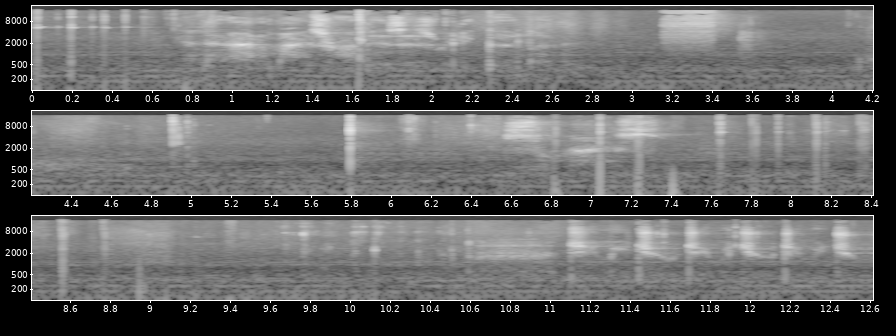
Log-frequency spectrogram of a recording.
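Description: Fingernails tap and click on a glass bottle close by.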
